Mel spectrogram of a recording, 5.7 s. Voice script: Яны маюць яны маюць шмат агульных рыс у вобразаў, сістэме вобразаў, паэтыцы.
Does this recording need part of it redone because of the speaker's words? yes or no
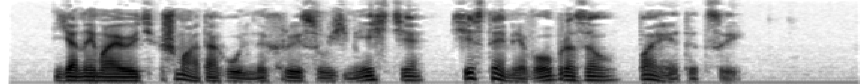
yes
